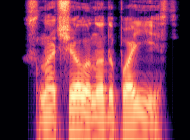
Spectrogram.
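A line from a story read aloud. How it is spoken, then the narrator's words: Grumbled. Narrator (Russian): проворчал Муха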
